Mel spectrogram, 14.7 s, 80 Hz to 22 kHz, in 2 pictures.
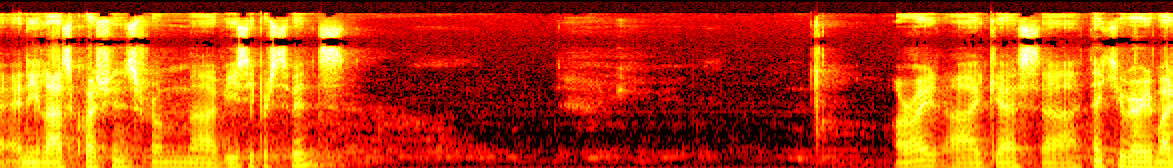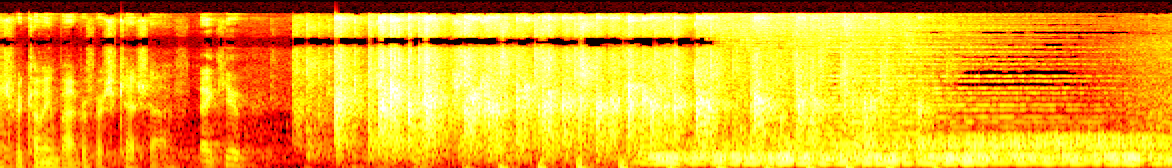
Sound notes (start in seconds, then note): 4.2 pause; 9.1 applause; 11.2 techno music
